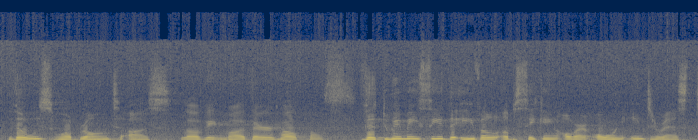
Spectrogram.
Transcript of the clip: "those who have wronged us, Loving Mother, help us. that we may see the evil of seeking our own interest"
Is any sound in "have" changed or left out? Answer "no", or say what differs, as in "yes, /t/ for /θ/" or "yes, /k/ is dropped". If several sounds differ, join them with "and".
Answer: yes, /b/ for /v/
